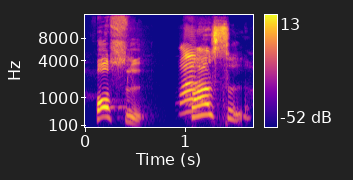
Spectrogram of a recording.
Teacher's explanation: صاد کو بھی ساکن رکھنا ہے، لام کو بھی ساکن کرنا ہے۔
